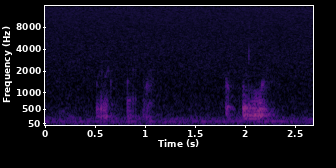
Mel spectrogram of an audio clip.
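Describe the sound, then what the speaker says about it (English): A person's stomach rumbling during a chiropractic adjustment session, a few short low gurgles in quick succession followed by a longer gurgling growl, faint and close in a quiet room. "That's what it's called when your stomach rumbles."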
